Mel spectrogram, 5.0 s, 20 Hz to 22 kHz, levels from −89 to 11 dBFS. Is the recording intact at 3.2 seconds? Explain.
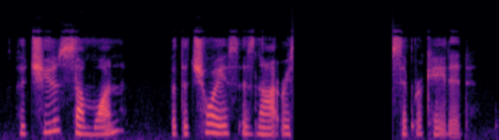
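No. A rebuffering stall runs from 2.93 s to 3.93 s, so 3.2 s falls inside a gap of pure silence. Right after "the choice is not", playback drained its store of downloaded audio and halted until more data came in, then picked up at exactly the point where it stopped. Nothing is skipped or repeated, but about 1.0 s of dead air is inserted mid-sentence, stretching the clip rather than damaging the sound itself.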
